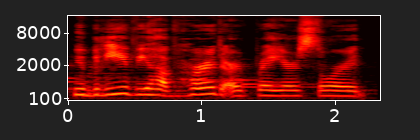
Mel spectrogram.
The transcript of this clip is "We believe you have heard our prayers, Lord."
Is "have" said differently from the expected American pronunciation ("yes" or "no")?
no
